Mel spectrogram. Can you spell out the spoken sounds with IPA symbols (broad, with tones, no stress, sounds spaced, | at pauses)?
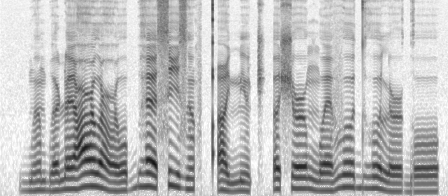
b ə̃˩˧ b ə˩˧ ɳ ɛ˧ ʕ ʊ˥˧ ʕ o˩˧ bʱ ɛ˥˧ s i˥˧ z ə̃˧ f qʼ i˧˩ mʲ ə̃˧˩ t͡ʃʼ ə˥˧ ʃ ə˞˥ ŋʷ ɛ˧ v ʊ˥ dʱ ʊ˥˧ l ə˞˧ ɡ o˧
